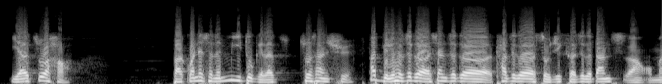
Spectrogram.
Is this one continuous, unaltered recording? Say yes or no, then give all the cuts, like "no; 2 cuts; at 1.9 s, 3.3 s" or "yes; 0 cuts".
no; 1 cut; at 3.6 s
